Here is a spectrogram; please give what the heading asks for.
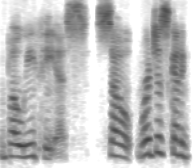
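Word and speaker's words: Boethius: we're not really sure how we would have pronounced it in his day but today most people say boethus so we're just going to go with that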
